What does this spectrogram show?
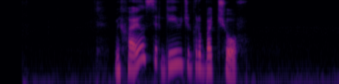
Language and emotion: Russian, neutral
